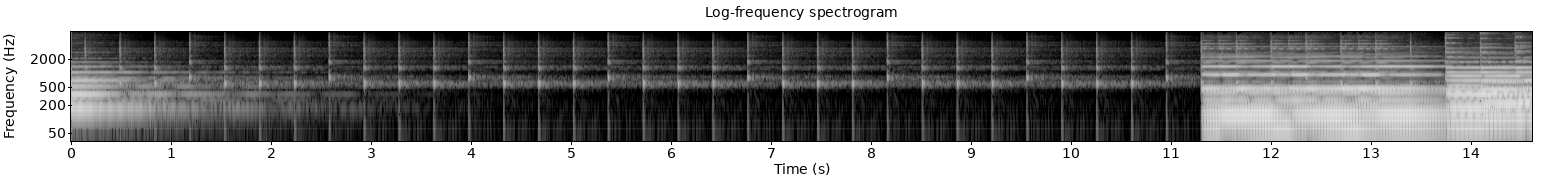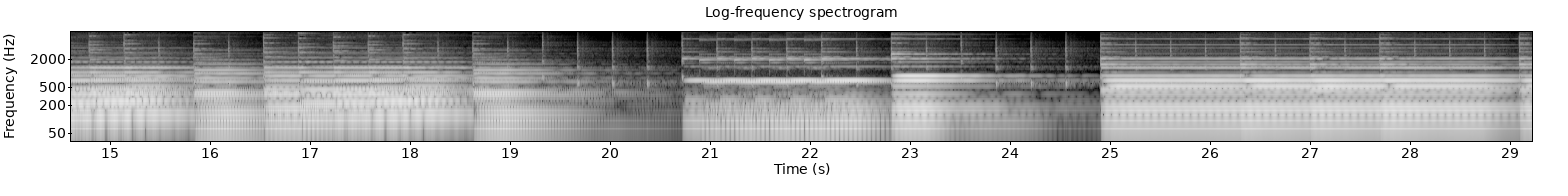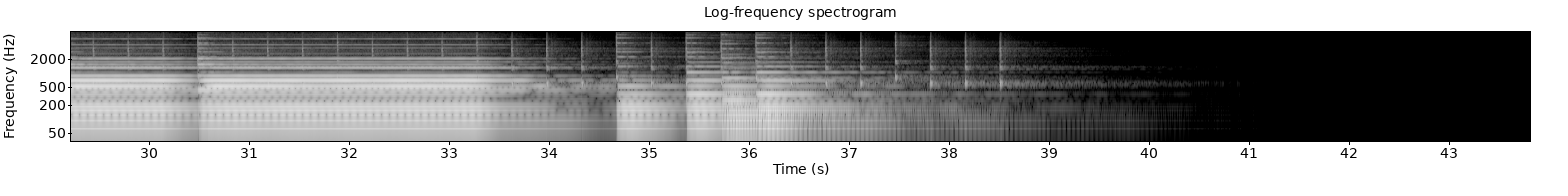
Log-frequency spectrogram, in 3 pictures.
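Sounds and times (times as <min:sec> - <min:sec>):
synthesizer: 0:00.0 - 0:01.2, 0:11.3 - 0:37.4.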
